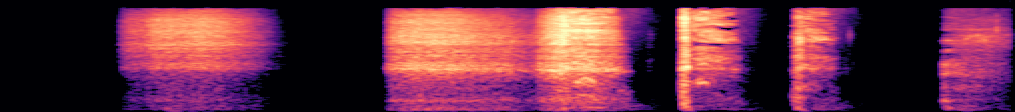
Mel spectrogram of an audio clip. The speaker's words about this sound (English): It's hard on my lungs, though. Yeah, I know. You were saying that before. It makes me cough.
